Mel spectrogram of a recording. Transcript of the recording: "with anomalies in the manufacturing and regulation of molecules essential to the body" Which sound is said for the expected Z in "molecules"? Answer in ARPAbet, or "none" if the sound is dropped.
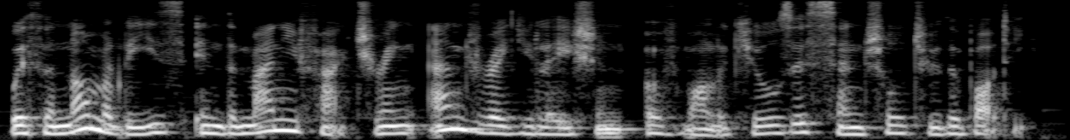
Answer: Z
